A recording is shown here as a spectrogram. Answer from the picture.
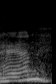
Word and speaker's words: Hann: So let's try this, Senator David Hann. Did I get that right? You got it. I keep throwing on that the long A, but no, you got it.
